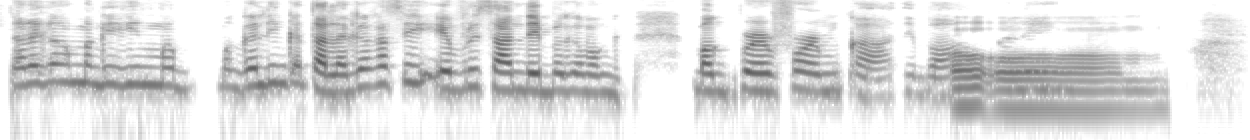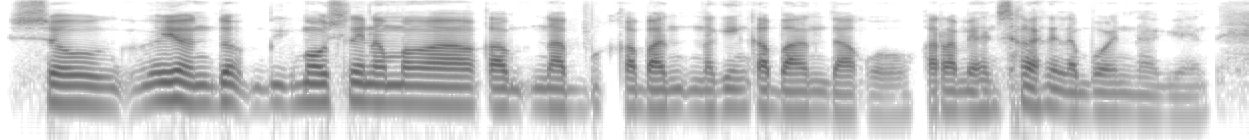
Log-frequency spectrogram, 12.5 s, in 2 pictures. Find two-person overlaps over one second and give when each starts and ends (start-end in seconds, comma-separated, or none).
none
